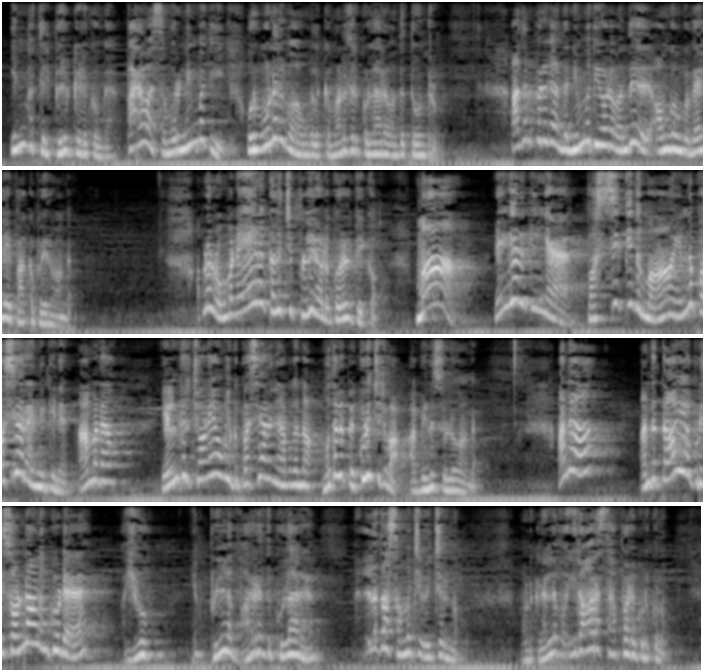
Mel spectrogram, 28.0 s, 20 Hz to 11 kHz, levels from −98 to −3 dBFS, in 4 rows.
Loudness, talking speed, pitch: -22 LUFS, 140 wpm, 245 Hz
